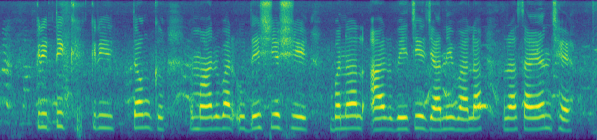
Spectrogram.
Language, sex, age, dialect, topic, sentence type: Magahi, female, 18-24, Northeastern/Surjapuri, agriculture, statement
